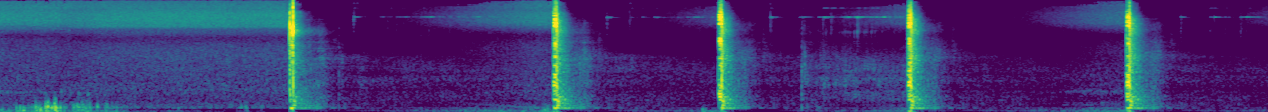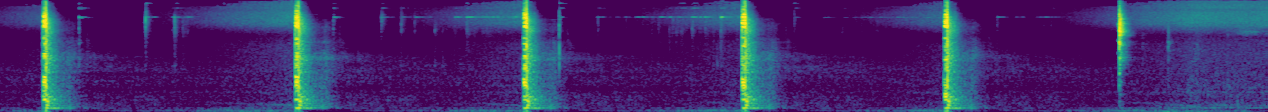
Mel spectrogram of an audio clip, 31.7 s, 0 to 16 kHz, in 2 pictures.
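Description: Ruger SFAR .308 semi-automatic rifle firing ten shots, one every two to three seconds, each a sharp crack with a ringing tail. The action cycles every round on gas setting 2.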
